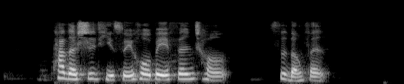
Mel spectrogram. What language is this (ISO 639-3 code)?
zho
